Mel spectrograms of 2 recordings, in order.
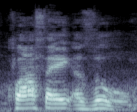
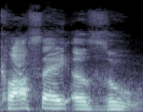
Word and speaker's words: Clase Azul: that's Clase Azul. Clase Azul. Tequila Reposada. Oh. Clase Azul.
